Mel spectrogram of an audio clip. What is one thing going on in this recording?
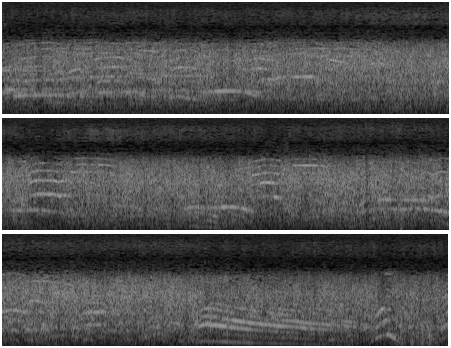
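A large crowd chatters and cheers.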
